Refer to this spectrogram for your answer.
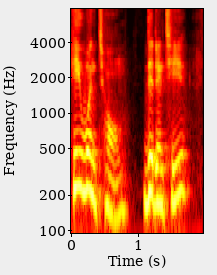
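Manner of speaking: ordinary talk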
